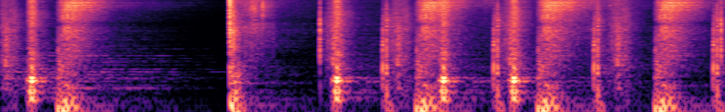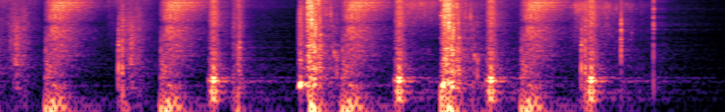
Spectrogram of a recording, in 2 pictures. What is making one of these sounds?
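A blade swishes and strikes again and again in quick bursts.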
